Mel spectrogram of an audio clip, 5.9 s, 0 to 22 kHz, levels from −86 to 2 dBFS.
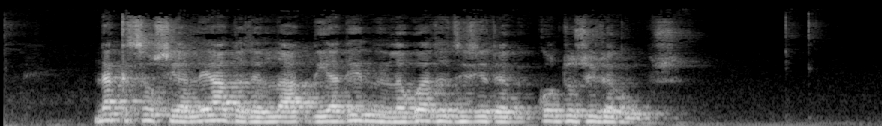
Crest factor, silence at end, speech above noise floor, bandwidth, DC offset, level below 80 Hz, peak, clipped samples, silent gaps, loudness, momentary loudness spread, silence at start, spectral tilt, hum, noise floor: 14 dB; 1.3 s; 35 dB; 13.5 kHz; under 0.1%; -44 dBFS; -2 dBFS; under 0.1%; none; -14 LUFS; 6 LU; 0.65 s; -6.5 dB/octave; none; -48 dBFS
